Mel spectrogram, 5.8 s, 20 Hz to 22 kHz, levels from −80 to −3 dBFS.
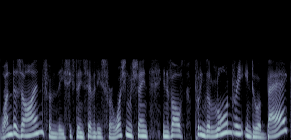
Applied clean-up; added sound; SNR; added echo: none; none; none; none.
